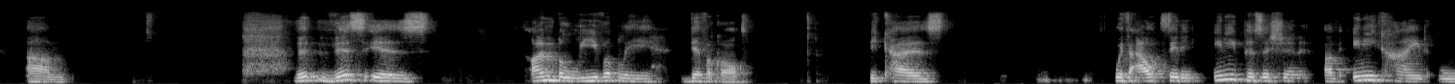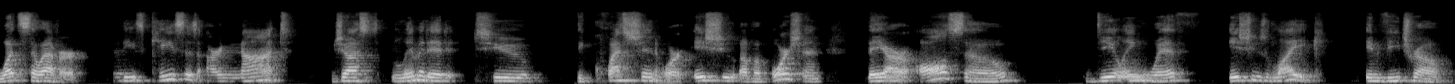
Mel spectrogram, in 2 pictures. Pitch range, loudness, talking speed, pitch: 145-175 Hz, -19 LUFS, 75 wpm, 160 Hz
